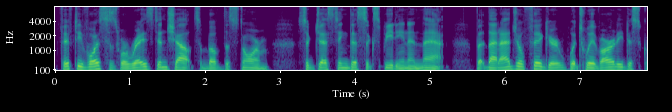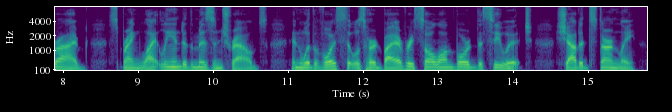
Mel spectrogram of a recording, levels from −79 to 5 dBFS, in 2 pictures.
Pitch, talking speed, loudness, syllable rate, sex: 105 Hz, 175 wpm, -18 LUFS, 5.2 syllables/s, male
